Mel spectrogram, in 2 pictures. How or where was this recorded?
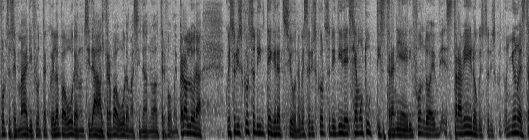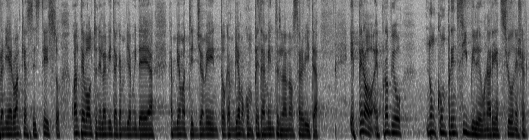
busy venue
